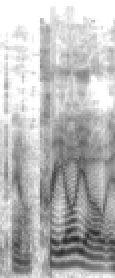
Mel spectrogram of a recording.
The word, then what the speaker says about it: Criollo: And the filler is a blend of Pennsylvania, Nicaraguan Esteli, and Corojo and Criollo, which is actually, Criollo is how you pronounce it, but it's Criollo 98 fillers.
